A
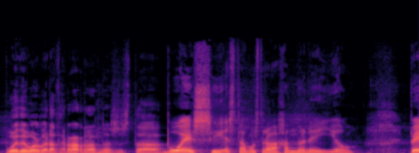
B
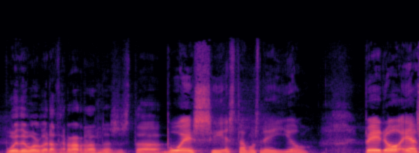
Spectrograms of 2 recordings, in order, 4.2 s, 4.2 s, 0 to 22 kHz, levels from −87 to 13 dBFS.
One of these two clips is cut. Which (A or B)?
B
